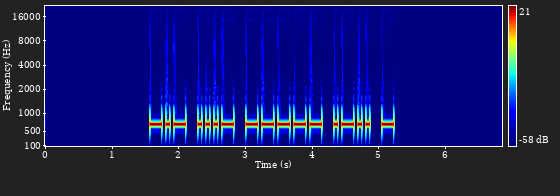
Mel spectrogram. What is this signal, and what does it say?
Morse code, heard as a keyed tone, about 20 wpm, 700 Hz. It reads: KV0LT
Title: Speed Racing - USA Call Signs 17wpm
